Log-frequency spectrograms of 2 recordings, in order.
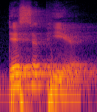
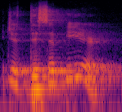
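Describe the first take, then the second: First: Disappeared said louder, landing hard with a falling close; emphatic repeat. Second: Said in the usual way. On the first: Shown as a demonstration. Speaker stressing that the tumor vanished, with Disappeared louder and falling. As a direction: hammer the word Disappeared home.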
